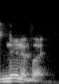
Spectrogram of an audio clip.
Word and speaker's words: Nunavut: And you've said, by the way, you pronounce Nunavut, none of it. And that embarrasses me as a Canadian. I don't know how to pronounce a very key part of my own country. I always hate it when people, you know, mispronounce or don't know where New Brunswick is. And so what is the correct pronunciation? Is it none of it? – It's Nunavut.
